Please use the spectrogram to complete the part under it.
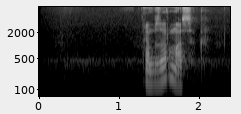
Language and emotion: Russian, neutral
